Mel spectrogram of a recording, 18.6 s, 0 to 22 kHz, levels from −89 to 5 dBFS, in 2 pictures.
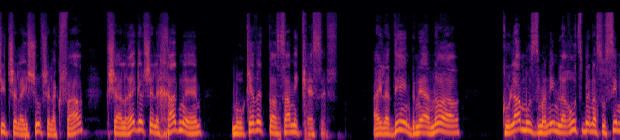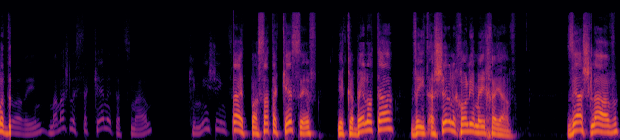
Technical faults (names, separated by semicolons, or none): short concealed packet loss; audio dropout to a faint residue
